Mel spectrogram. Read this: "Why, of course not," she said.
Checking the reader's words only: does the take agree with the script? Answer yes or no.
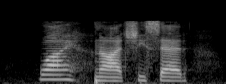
no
